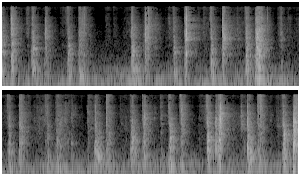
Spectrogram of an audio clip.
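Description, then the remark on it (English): A deck of tarot cards being shuffled, a steady run of quick, crisp slaps and riffles with brief pauses between bursts, no voices. “This card came out during the pre-shuffle.”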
